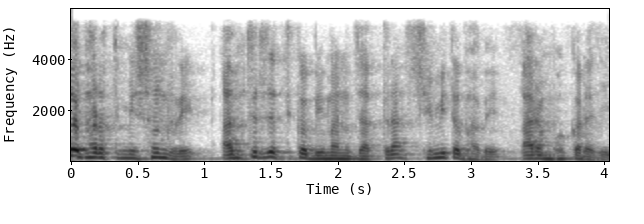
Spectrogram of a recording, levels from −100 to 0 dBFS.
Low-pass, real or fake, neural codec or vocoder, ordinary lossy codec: 5.4 kHz; fake; codec, 16 kHz, 8 kbps, FunCodec, trained on Chinese and English, 25 frames a second; none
